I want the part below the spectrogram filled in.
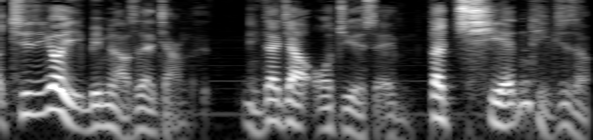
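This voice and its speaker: This man talks at a fairly quick pace with a medium pitch and vocal fry. His pitch swings very widely. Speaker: corporate trainer and presentation coach. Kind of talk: radio interview.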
